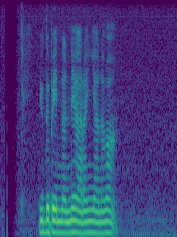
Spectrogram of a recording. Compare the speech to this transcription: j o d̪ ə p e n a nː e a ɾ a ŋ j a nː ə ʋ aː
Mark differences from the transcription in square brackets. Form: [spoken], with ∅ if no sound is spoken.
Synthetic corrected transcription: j [u] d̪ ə p e [nː] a nː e a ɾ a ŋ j a [n] ə ʋ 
